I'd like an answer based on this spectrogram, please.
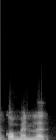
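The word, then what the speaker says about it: cmdlet: powershell itu itu ada namanya comment LED bacanya CMD tulisannya CMD Libya comment LED itu itu komen LED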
